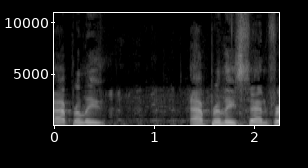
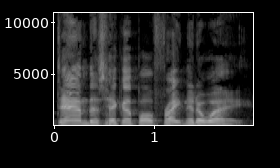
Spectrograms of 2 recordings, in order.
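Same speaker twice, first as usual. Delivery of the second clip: higher, louder mock old-timey declaration; hammed-up period voice; quoted old-timey drunk; 7 semitones higher, 5 dB louder than usual. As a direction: read the quote high and loud like a blustering gentleman.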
